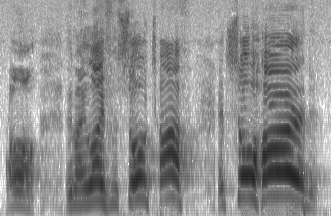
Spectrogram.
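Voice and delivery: hammed-up whining complaint, slow and loud; mock a self-pitying complainer, dragging it out; mocking whiner.

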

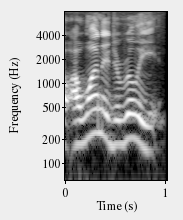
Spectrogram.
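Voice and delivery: ordinary delivery

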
